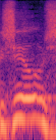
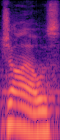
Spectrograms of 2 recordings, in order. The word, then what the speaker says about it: Gilles: So my name is actually Gilles, not Giles. Yeah. But until Gilles Grimandi came to Arsenal, people actually knew how to say my name properly. So it's Gilles Peterson, not Giles Peterson, like Grimandi.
